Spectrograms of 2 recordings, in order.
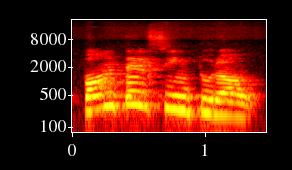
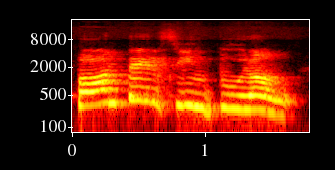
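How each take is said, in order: First: The words are clearly articulated at a natural pace. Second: The words are over-articulated in an exaggerated way. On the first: The speaker calls it right. "vocalizando bien" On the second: The speaker calls it wrong. "eso lo que provoca es malestar en la otra persona"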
